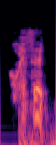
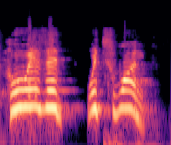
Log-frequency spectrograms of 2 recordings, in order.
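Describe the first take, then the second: First: Hushed whisper of who is it. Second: Louder and higher, pressing for an answer; demanding to know at once; urgent demand. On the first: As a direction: whisper so others can't hear. Peter secretly prodding John. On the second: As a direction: Peter insisting on a name. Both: Retold or imitated.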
